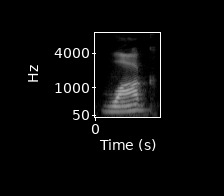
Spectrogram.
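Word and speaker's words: walk: ended মানে শেষ হওয়া, ওয়াক ওয়াকড ওয়াকড ওয়াক এখানে কিন্তু এলটা সাইলেন্ট থাকবে, এলটা সাইলেন্ট দেখেন, ওয়াক ওয়াকড ওয়াকড হাঁটা,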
